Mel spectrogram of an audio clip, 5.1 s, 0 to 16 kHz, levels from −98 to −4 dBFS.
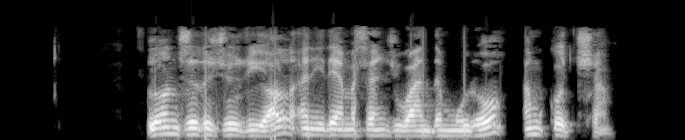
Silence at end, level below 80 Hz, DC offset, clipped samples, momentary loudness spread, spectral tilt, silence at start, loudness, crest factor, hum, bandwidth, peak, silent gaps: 0.55 s; -50 dBFS; under 0.1%; under 0.1%; 7 LU; -5.5 dB/octave; 1.1 s; -14 LUFS; 16 dB; none; 8 kHz; 0 dBFS; 3.81-3.92 s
